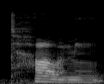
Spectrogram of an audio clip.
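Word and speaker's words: Ptolemy: Actually, Wilson, we're in Alexandria during the second century, the time of um Patamy. Tammy. It's pronounced tammy. The P is silent.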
